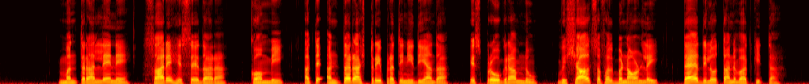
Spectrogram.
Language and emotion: Punjabi, neutral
